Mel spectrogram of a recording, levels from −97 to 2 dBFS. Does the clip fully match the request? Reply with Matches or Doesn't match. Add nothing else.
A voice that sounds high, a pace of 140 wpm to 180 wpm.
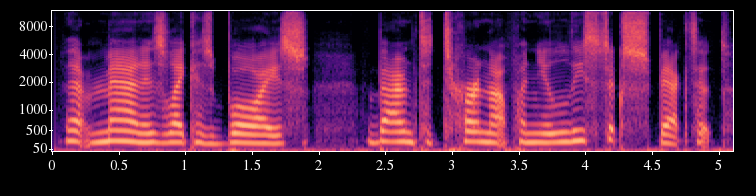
Matches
